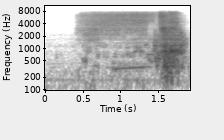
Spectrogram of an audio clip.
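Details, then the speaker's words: Breath-cycle noise of the speaker's own mechanical ventilator, audible in the background while he speaks: mechanical ventilator breath cycle. "My name is, and that noise here is my ventilator."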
